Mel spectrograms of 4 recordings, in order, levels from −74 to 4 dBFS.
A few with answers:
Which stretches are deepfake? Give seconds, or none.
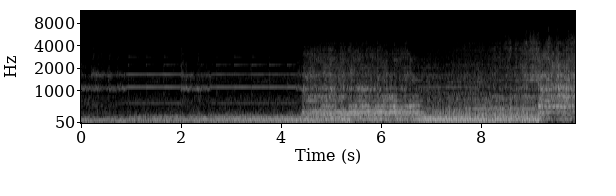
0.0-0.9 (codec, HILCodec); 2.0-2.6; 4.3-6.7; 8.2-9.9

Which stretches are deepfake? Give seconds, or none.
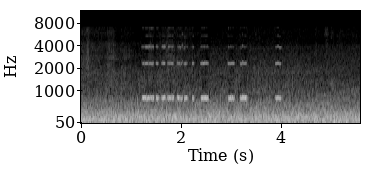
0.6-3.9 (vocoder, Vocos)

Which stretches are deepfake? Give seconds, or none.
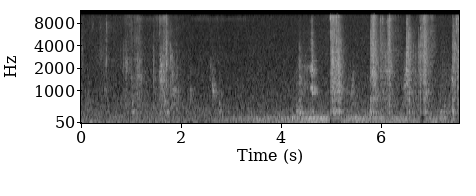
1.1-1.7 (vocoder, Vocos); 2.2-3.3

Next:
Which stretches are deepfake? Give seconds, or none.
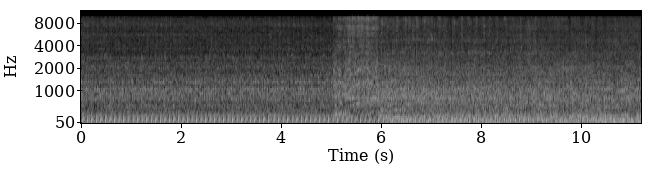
8.5-11.2 (codec, DAC)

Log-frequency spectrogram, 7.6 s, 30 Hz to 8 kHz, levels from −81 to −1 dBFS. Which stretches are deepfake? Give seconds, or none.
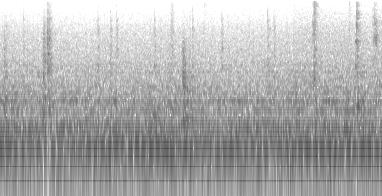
0.6-3.8 (vocoder, Vocos)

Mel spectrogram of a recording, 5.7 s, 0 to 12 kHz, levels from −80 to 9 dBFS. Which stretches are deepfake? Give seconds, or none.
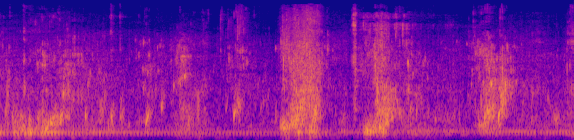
none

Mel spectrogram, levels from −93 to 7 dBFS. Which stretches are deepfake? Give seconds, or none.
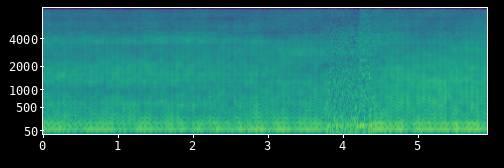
0.0-3.8 (vocoder, Vocos); 4.4-5.9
